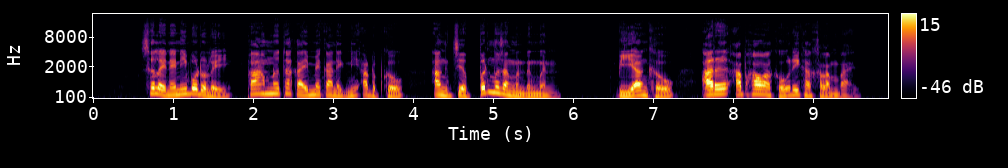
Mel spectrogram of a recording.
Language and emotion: Bodo, happy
